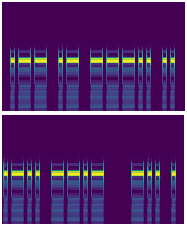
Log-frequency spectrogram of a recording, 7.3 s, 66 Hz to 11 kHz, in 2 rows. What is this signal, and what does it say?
Morse code, heard as a keyed tone, about 15 wpm, 700 Hz. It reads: WA8ILQ DE
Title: USA Callsign DE Callsign 15wpm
